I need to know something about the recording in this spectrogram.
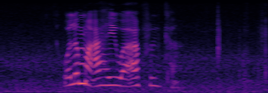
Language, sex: Southern Sotho, female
